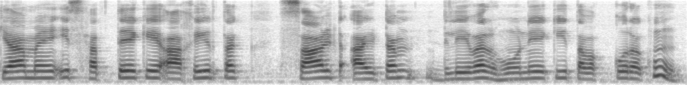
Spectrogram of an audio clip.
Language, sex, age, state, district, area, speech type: Urdu, male, 18-30, Uttar Pradesh, Muzaffarnagar, urban, read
